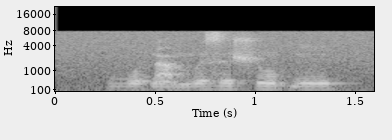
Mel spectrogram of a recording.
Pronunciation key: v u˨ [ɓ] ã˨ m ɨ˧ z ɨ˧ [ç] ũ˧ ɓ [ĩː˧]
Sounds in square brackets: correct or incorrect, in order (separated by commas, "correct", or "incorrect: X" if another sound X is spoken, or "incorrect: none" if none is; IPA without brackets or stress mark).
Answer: incorrect: ɗ, incorrect: ʃ, incorrect: ĩ˧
